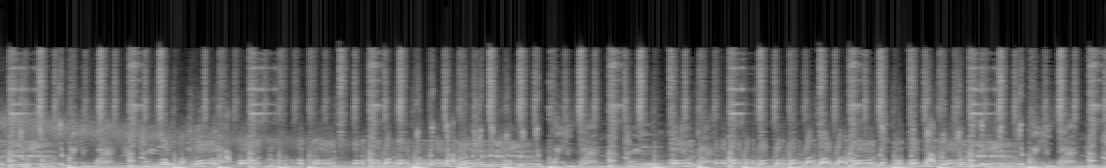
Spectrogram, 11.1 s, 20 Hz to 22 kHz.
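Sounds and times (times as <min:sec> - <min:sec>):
turntable scratching: 0:00.0 - 0:11.0
kick-drum beat: 0:00.1 - 0:10.6.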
